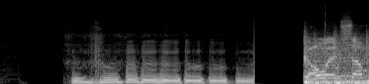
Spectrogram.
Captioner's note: Jarek chuckles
